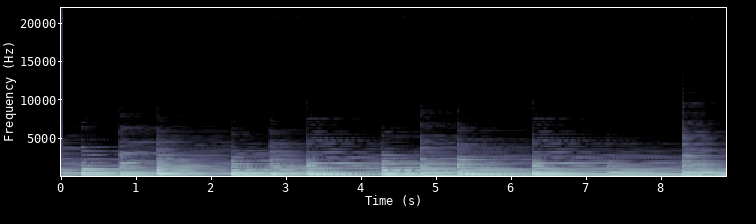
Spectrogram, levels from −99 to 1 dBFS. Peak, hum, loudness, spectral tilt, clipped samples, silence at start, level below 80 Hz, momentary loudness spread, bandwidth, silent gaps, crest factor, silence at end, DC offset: -10 dBFS; none; -27 LUFS; -10.5 dB/octave; under 0.1%; 0 s; -48 dBFS; 6 LU; 5.4 kHz; none; 16 dB; 0 s; under 0.1%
